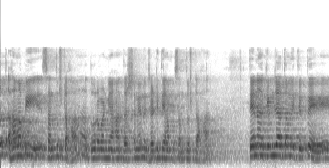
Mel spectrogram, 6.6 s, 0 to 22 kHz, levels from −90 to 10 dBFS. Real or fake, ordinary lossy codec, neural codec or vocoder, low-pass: real; none; none; none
